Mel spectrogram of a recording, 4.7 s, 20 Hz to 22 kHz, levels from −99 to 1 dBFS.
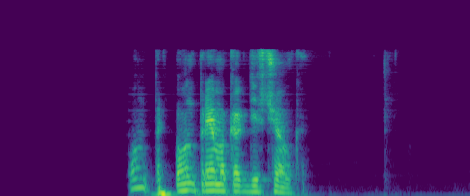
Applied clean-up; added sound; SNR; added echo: neural mask model DeepFilterNet 3.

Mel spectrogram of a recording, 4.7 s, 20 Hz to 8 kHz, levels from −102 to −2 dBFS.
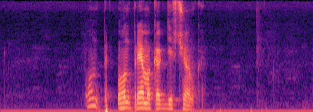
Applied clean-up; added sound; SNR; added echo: none; none; none; none.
